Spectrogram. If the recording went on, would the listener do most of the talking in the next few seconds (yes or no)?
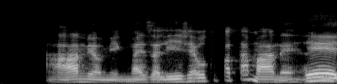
yes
